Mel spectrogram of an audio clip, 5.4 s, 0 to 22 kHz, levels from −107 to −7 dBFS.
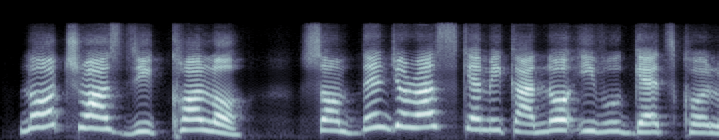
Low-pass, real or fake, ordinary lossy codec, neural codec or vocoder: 10.8 kHz; fake; none; codec, 24 kHz, 0.5 kbps, DualCodec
